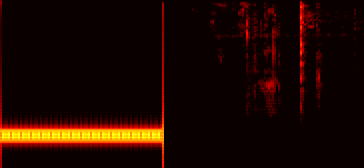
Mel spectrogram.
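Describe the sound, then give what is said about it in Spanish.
A steady telephone dial tone hums for just over a second, then cuts off abruptly as a call is dialed. A few faint, brief sounds follow in near silence. “Ya le estoy marcando a ese güey.”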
